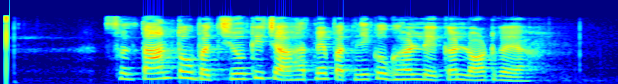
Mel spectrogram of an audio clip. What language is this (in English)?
Hindi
